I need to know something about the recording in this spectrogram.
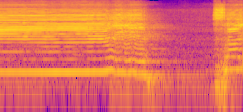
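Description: A man chanting into a microphone, holding one long steady note that slides down and fades out about a second and a half in, followed by a short pause.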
